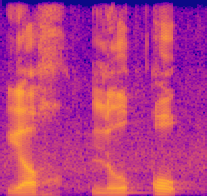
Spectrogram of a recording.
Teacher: यख़्लुक़ु, क़ाफ़ को मोटा, खौ को मोटा, वक्फ़न क़ाफ़ पे क़लक़ला करेंगे, लुक़।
